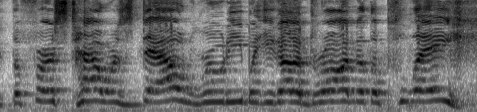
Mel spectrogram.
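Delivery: very high, loud, squealing, dopey cartoon voice. Demonstrating a bit they like to do, in Snap's stupid voice. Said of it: "where you just do Snap's stupid voice".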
